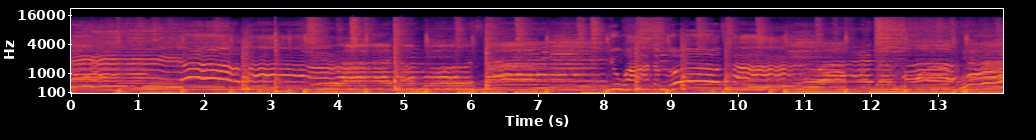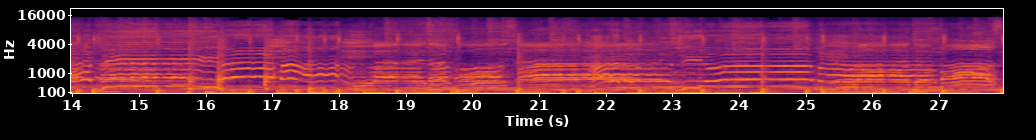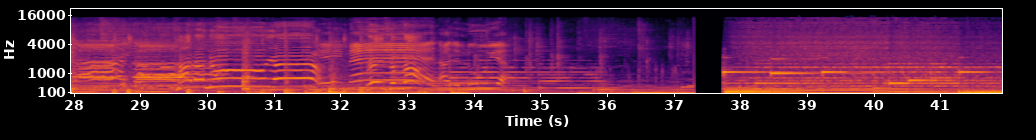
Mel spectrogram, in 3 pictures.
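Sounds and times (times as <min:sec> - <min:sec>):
drum strikes: 0:00.0 - 0:33.5
choir singing: 0:00.0 - 0:33.8
bass: 0:00.0 - 0:41.9.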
